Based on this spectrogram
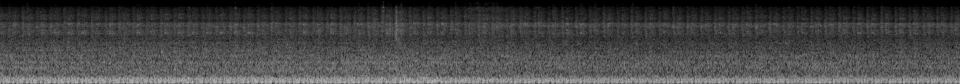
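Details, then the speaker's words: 1997 Pontiac Grand Prix GTP coupe, loud rough idle with an uneven low pulse and occasional stumbles. It is still misfiring and shaking a little, with a cooling problem. "car's still misfiring it's not getting any better i mean it does run seems like it's running pretty good right now it is shaking a little bit not much"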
